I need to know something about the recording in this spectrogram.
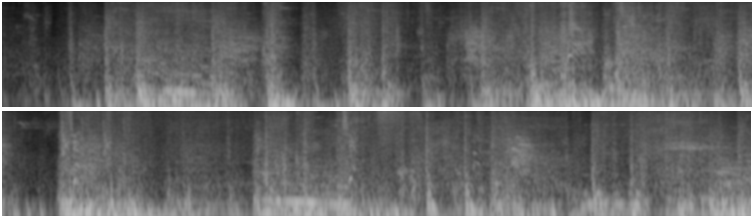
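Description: Magic blasts and heavy impacts crash and boom in quick succession.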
